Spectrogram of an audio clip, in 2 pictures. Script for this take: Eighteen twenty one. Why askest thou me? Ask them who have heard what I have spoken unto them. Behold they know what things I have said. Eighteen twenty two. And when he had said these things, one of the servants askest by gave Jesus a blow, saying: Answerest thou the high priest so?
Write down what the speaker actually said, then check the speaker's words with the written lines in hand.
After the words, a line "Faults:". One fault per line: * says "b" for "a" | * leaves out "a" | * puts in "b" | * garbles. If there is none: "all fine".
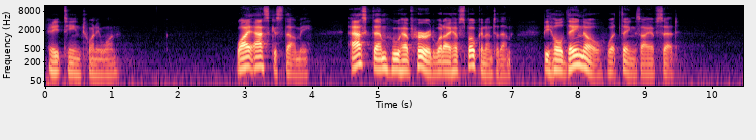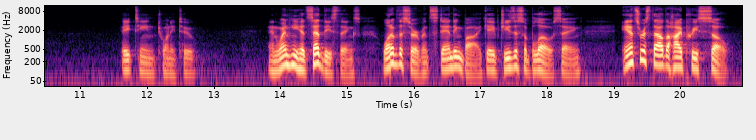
Eighteen twenty one. Why askest thou me? Ask them who have heard what I have spoken unto them. Behold they know what things I have said. Eighteen twenty two. And when he had said these things, one of the servants standing by gave Jesus a blow, saying: Answerest thou the high priest so?
Faults:
* says "standing" for "askest"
